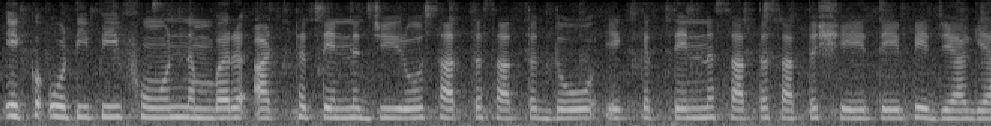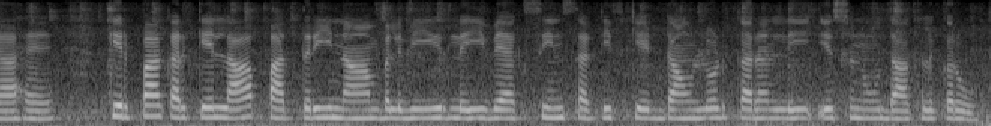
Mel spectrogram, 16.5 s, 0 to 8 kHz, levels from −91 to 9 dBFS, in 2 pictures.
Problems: background sounds at intervals, background conversations at intervals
